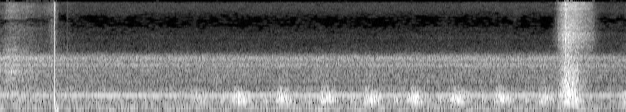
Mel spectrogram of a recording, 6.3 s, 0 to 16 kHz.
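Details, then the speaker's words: Fetal heartbeat heard on an early pregnancy ultrasound scan at about seven weeks (six weeks six days): soft, rapid, regular whooshing pulses of about 140 a minute over steady machine hum, described as strong. "i shared that moment when it was quite an emotional experience i mean you hear like a strong heartbeat that seven weeks"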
